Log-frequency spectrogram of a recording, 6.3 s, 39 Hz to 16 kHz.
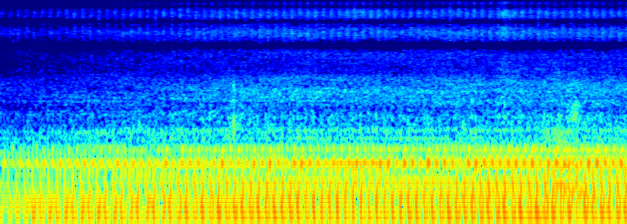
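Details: Chevrolet Malibu idling with uneven, lumpy stumbling rumble, P0300 misfire on cylinders 2 and 3; compression passed at 180 psi; replacing the coil pack fixed it.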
